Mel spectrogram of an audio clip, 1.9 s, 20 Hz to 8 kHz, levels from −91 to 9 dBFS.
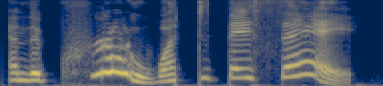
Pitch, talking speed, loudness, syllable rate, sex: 270 Hz, 220 wpm, -17 LUFS, 4.7 syllables/s, female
